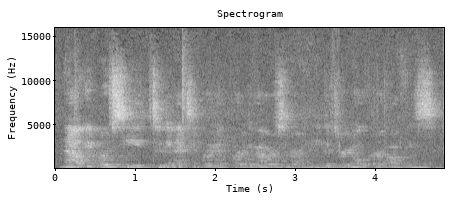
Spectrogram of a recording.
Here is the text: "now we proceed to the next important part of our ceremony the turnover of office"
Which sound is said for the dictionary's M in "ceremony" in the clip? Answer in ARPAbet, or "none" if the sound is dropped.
none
